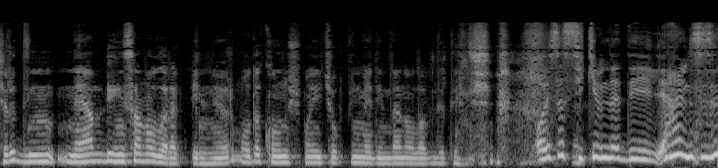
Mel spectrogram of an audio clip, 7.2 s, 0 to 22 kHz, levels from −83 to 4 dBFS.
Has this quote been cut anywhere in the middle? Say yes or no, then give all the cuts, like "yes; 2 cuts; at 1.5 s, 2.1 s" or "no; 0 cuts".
no; 0 cuts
